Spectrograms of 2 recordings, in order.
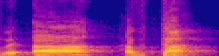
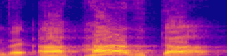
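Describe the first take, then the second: First: Ve'ahavta slow, stress on first and third syllables; Ve'ahavta, correct stress. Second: Ve'ahavta slow, stress on the second syllable; Ve'ahavta, wrong stress. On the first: Rabbi demonstrates correct reading to class, slow. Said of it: "On met l'accent sur la première et la troisième". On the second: Rabbi demonstrates the mistaken reading, slow. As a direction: say Ve'ahavta slowly, accent on the second. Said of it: "il met l'accent sur la deuxième". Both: Shown as a demonstration.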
